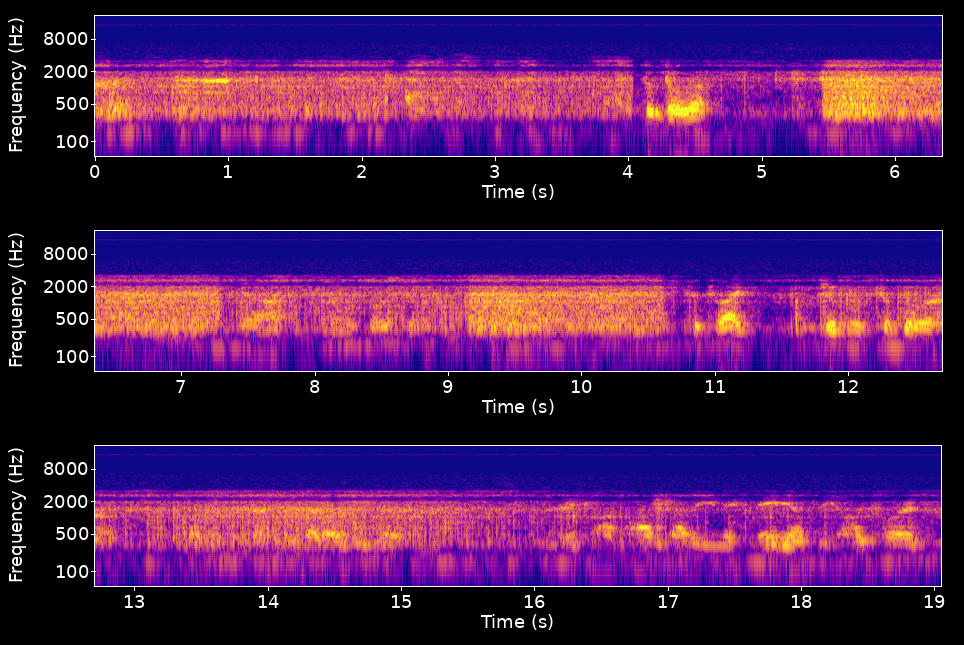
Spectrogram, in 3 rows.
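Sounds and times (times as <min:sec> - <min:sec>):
faint broken radio voices: 0:00.0 - 0:19.0
radio static hiss: 0:00.0 - 0:19.0.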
